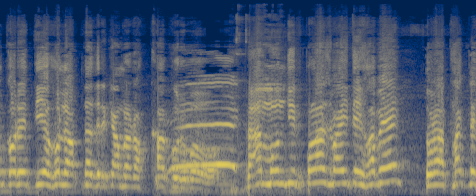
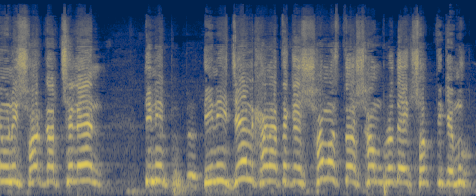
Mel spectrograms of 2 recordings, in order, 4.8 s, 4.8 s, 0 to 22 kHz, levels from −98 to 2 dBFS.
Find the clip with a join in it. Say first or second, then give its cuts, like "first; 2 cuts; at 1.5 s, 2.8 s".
first; 1 cut; at 2.4 s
